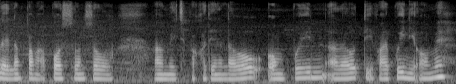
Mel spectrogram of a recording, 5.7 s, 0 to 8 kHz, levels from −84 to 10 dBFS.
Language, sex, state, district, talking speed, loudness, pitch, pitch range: Mizo, male, Mizoram, Aizawl, 170 wpm, -20 LUFS, 130 Hz, 125-145 Hz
